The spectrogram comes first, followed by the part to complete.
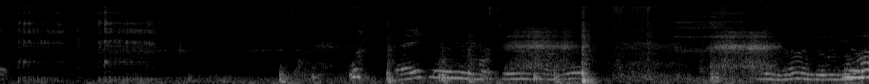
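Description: A young child's voice babbling in short wordless phrases, with a few soft knocks, in a quiet small room.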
